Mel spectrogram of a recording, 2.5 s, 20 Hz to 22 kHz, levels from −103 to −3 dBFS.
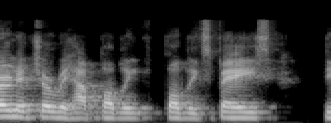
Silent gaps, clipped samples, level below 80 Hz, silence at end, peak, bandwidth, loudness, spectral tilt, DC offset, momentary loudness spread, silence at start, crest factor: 2.31-2.41 s; under 0.1%; -84 dBFS; 0 s; -10 dBFS; 12.5 kHz; -30 LUFS; -5.5 dB/octave; under 0.1%; 6 LU; 0 s; 18 dB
